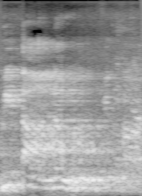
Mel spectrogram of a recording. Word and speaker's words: वितानम: और नाम के बाद भी माँ कैसा है? आधा। तो नम पूरा नहीं बोलना है, नाम बोल के मुंह बंद करोगे तो अपने आप माँ का उच्चारण निकल जाएगा।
